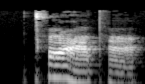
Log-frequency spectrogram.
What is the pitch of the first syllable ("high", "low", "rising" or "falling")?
high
